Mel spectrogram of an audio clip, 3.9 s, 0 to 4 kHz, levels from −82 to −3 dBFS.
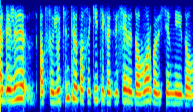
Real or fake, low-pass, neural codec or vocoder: fake; 3.6 kHz; codec, 16 kHz, 8 kbps, FunCodec, trained on Chinese and English, 25 frames a second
